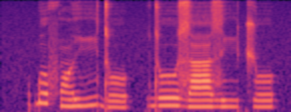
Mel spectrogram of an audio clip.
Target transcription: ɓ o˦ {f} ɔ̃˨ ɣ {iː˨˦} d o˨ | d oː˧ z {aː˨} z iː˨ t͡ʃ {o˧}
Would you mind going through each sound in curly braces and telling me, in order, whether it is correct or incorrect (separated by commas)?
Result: correct, correct, correct, correct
